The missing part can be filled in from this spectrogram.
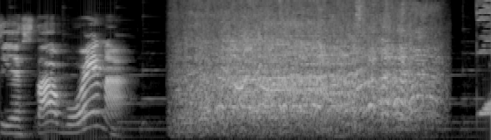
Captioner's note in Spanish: Risas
